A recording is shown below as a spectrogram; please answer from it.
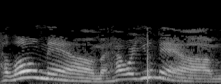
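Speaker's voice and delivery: very slow, drawn-out, prim, la-di-da hoity-toity politeness. Speaker retells greeting two women sitting by the door, hoity-toity voice. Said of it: "very hoity-toity".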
